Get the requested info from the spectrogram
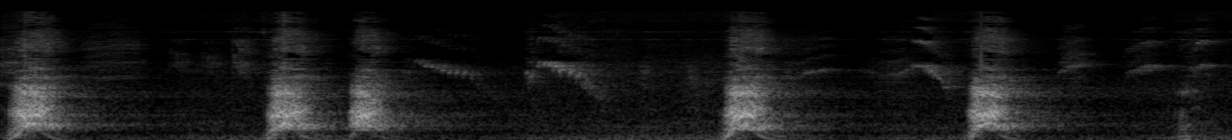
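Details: Annoyed by chirping birds, a Labrador Retriever gives five loud barks, some in quick pairs, spaced irregularly; thin rising and falling bird chirps sound between the barks.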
